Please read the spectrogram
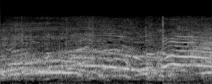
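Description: Mourning women wailing and crying out in grief, several voices overlapping over crowd chatter.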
